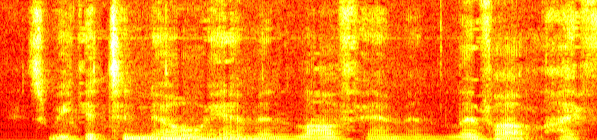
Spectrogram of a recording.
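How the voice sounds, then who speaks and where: This man has a very deep, low pitch and a dark, mellow, somewhat breathy tone, talking at a moderate pace. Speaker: pastor. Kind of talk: sermon. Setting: radio broadcast.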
